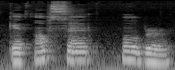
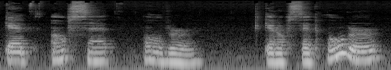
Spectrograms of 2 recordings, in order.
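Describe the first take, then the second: First: Said in the usual way. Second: Very slow, each word stretched; slow practice drill. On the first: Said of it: "repeating phrase for practice". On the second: Shown as a demonstration. Learner practising the phrase aloud, very slow and drawn out. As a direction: sound it out slowly, word by word. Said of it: "repeating phrase slowly for practice".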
